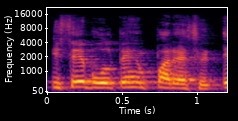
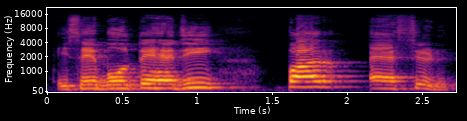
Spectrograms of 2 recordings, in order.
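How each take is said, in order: First: Said in the usual way. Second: Slow, drawn-out answer. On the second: Shown as a demonstration. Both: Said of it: "साफ साफ लिख देता हूं".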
